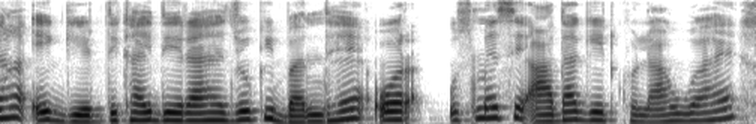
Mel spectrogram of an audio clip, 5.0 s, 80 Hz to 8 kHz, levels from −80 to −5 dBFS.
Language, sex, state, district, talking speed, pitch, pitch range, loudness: Hindi, female, Bihar, Jamui, 215 wpm, 185 Hz, 170-210 Hz, -16 LUFS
